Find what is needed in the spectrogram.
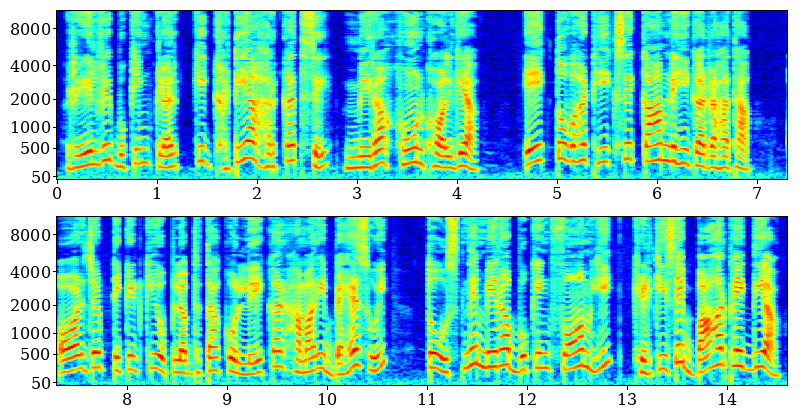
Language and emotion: Hindi, angry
